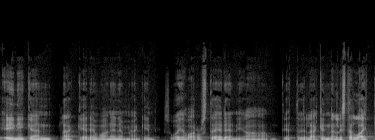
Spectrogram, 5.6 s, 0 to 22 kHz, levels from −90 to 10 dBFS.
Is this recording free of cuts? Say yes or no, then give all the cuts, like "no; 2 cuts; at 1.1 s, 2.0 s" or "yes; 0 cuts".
no; 1 cut; at 2.4 s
